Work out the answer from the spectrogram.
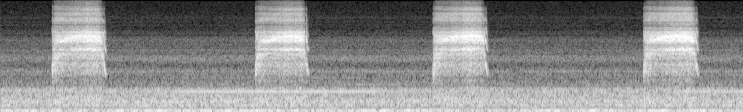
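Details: Wild barn owl chicks in a monitored nest box, caught on a live cam: four harsh, breathy hissing screeches, each about half a second long, spaced roughly two seconds apart over a low steady hum.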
